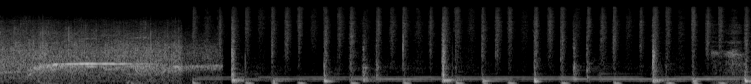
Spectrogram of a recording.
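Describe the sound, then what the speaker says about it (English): Audience applause at a theatre festival in Kenya after a speech by a senior government official: a brief murmur gives way to sharp, rhythmic clapping that settles into a steady beat, with low background voices. "Another round of applause, please"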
